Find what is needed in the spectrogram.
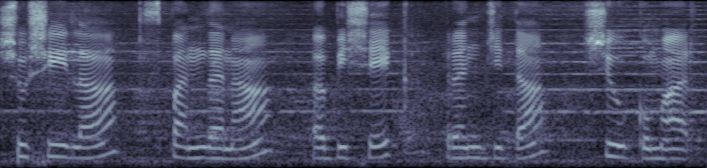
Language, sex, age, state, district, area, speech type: Kannada, female, 18-30, Karnataka, Chamarajanagar, rural, spontaneous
